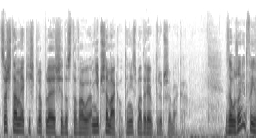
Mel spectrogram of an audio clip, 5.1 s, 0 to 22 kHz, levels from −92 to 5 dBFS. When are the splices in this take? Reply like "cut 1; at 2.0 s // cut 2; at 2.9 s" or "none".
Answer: cut 1; at 1.8 s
